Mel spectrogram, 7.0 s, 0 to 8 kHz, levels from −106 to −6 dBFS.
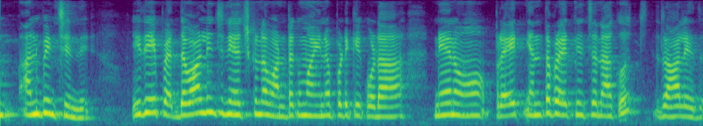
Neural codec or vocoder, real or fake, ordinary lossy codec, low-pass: none; real; none; none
